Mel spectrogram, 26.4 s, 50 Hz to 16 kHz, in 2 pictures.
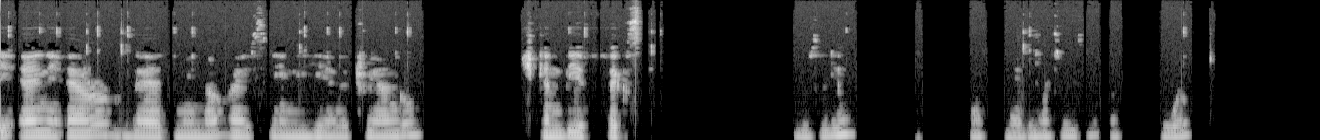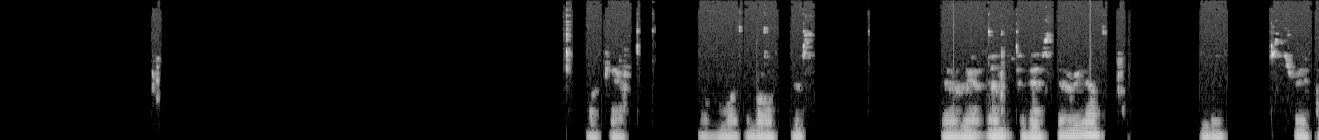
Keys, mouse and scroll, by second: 0.3 alt+middle click, 0.8 alt+click, 1.7 alt+middle click, 2.9 alt+click, 3.2 alt+middle click, 3.5 alt+right click, 3.9 alt+middle click, 4.1 alt+right click, 4.7 alt+middle click, 5.0 alt+right click, 5.6 alt+middle click, 6.4 alt+click, 6.8 right click, 7.8 right click, 10.8 middle click, 11.0-12.1 typing, 11.8 scroll down 1, 15.5 shift+click, 18.1 middle click, 18.2-19.3 typing, 20.8 alt+middle click, 21.2 alt+click, 22.4 ctrl+shift+click, 23.3 alt+click, 24.3 typing, 25.8 alt+click, 26.2 alt+click.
